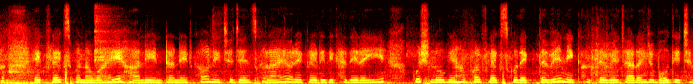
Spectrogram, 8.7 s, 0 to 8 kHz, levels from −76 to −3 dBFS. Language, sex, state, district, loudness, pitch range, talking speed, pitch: Hindi, female, West Bengal, Kolkata, -20 LUFS, 200-220 Hz, 255 wpm, 210 Hz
